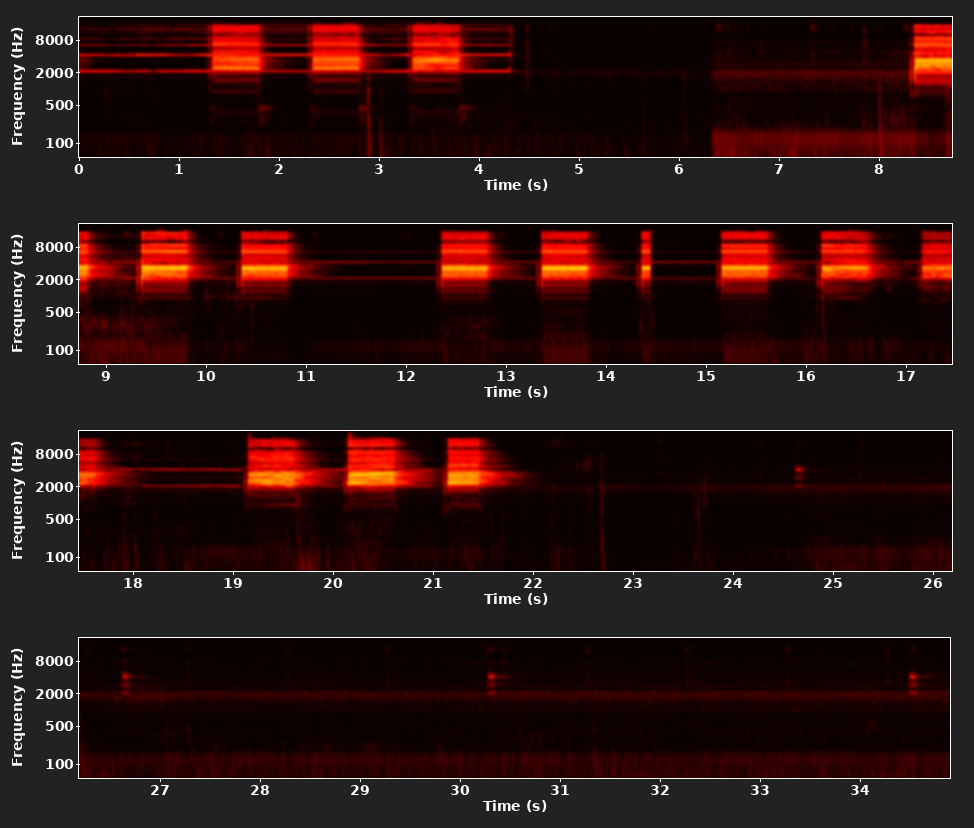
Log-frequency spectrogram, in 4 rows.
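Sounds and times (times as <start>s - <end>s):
fire alarm horn blasts: 0.0s - 4.4s, 8.3s - 14.5s, 15.1s - 22.1s.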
